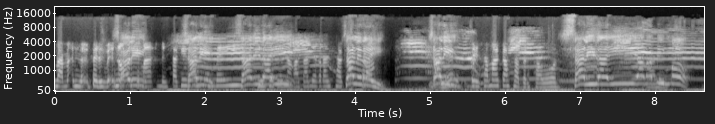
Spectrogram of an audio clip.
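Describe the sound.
A female cat meows over and over in a long run of loud, drawn-out, wavering cries with sliding pitch, one falling sharply low midway through.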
